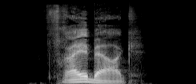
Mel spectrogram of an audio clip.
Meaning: 1. a town, the administrative seat of Mittelsachsen district, Saxony, Germany 2. a town in Ludwigsburg district, Baden-Württemberg; official name: Freiberg am Neckar
- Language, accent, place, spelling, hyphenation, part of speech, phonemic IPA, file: German, Germany, Berlin, Freiberg, Frei‧berg, proper noun, /ˈfʁaɪ̯bɛʁk/, De-Freiberg.ogg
